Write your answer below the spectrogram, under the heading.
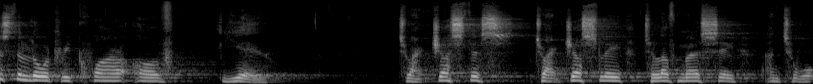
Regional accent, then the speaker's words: United Kingdom; we're British

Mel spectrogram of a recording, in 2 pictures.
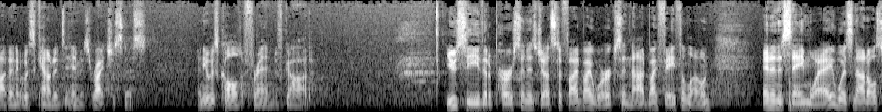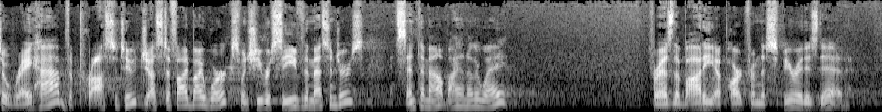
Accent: near Hershey, Pennsylvania, United States; I grew up in Pennsylvania, not too far from the town of Hershey, where Hershey's chocolate is from

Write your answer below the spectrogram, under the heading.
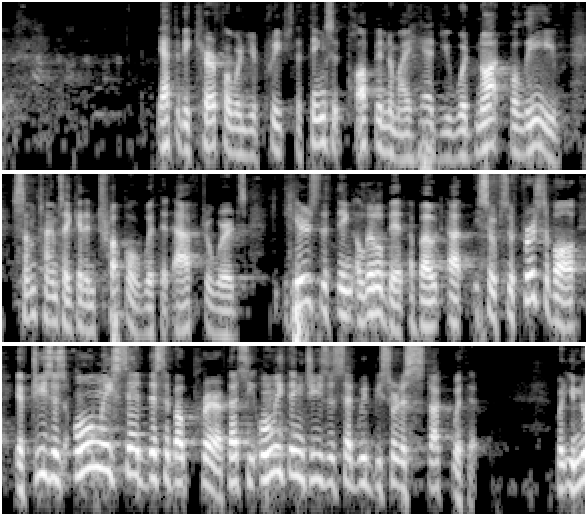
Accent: Montreal, Quebec, Canada; moved away; also born or lived in Ottawa; I was born here about a year after they immigrated to Canada. I grew up in Montreal

